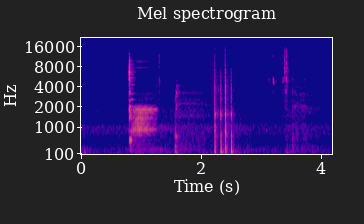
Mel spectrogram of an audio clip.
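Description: Soft clicks from a computer's pointing device while files are selected and zipped: a quick run of four clicks about two seconds in and a couple more near the end. A brief short sound comes about a second in.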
